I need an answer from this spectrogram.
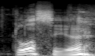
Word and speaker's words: Glossier: what does it rhyme with? Ossia. Glossier.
